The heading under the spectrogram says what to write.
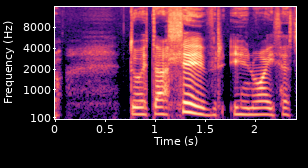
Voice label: "llyfr", Welsh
